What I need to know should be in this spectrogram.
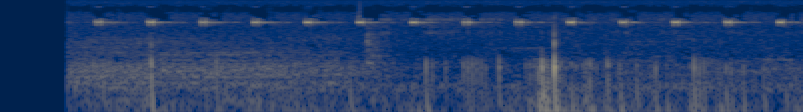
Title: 分体机内机滴滴声不启动故障排除指导 Troubleshooting guide for the split unit IDU not starting the beeping sound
